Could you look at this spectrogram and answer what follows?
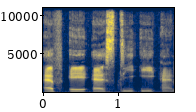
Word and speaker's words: fasten: So the word is FASTEN. So the T, what do we do with it? We throw it away.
